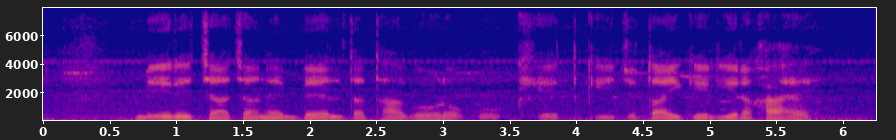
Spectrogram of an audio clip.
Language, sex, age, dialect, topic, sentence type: Hindi, male, 25-30, Kanauji Braj Bhasha, agriculture, statement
